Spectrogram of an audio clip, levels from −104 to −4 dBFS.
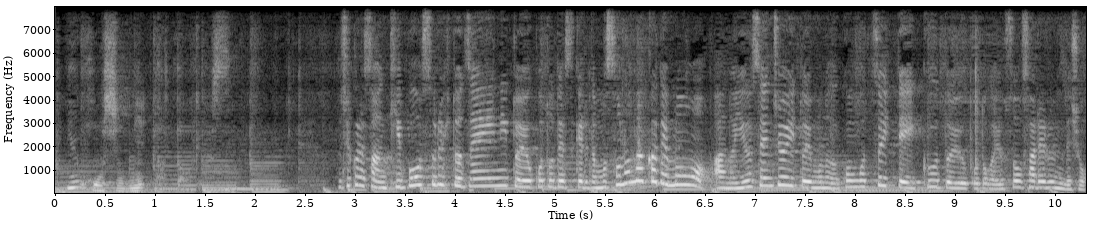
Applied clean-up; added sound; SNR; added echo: none; none; none; reverberation time 2.0 s.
